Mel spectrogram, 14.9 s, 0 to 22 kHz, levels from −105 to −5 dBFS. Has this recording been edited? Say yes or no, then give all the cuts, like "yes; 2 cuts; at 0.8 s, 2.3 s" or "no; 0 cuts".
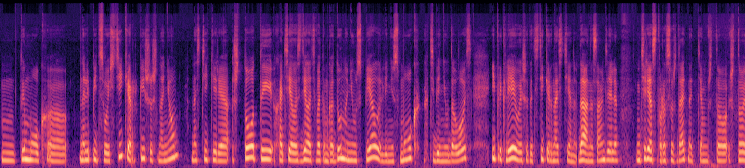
yes; 3 cuts; at 8.6 s, 11.5 s, 13.1 s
